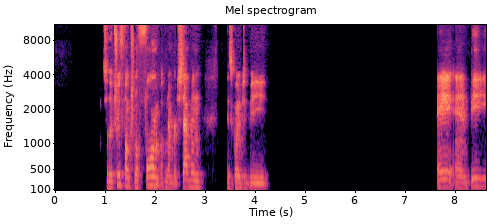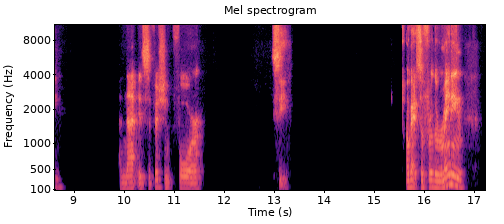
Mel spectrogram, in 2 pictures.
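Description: A man speaks calmly and explains, close to a microphone, with pauses.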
